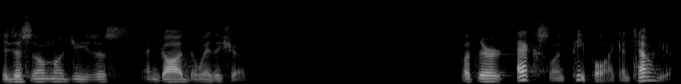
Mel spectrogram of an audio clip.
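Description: An older man telling his faith story from the pulpit in a loud, lively way, laughing between points. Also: medium pitch, moderate pace. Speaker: guest speaker giving testimony. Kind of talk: testimony sermon. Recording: long hall reverb.

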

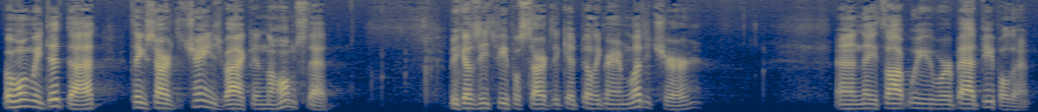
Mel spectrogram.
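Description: An older man telling his faith story from the pulpit in a loud, lively way, laughing between points. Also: medium pitch, moderate pace. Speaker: guest speaker giving testimony. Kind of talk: testimony sermon. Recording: long hall reverb.

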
